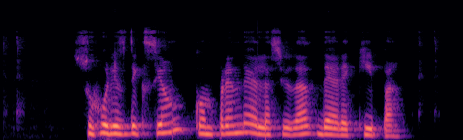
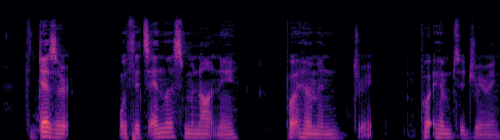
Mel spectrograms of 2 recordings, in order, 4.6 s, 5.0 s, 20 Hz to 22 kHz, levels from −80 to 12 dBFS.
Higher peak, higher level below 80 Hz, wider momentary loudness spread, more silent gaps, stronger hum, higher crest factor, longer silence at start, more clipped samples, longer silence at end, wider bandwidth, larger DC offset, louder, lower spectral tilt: first, -2 dBFS vs -8 dBFS; about the same, -60 dBFS vs -64 dBFS; second, 10 LU vs 18 LU; neither; neither; second, 16 dB vs 26 dB; first, 0.8 s vs 0.25 s; neither; first, 0.65 s vs 0 s; second, 9.4 kHz vs 14.5 kHz; neither; first, -18 LUFS vs -32 LUFS; first, -7 dB/octave vs -2.5 dB/octave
